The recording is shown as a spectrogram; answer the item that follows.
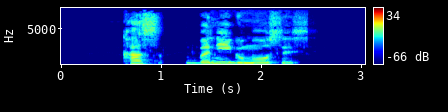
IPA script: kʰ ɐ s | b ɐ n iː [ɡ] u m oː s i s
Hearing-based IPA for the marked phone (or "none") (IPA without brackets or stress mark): ɡ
